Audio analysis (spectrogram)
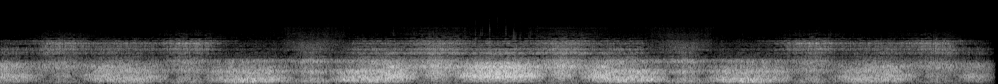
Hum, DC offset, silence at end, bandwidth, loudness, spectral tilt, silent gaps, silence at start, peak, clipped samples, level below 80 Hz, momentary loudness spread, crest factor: none; under 0.1%; 0.05 s; 6.6 kHz; -19 LUFS; -9 dB/octave; none; 0 s; 0 dBFS; under 0.1%; -44 dBFS; 11 LU; 18 dB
